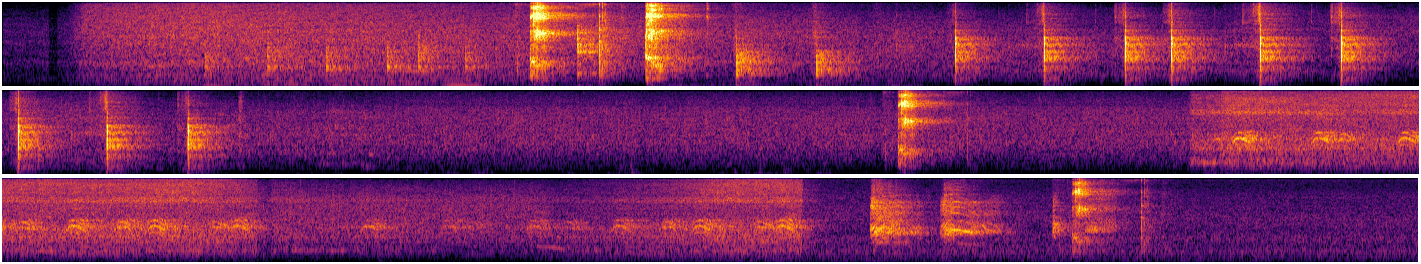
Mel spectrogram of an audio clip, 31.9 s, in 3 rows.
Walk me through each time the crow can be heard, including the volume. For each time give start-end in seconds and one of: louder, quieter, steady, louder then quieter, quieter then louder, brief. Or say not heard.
19.5-29.6 quieter then louder.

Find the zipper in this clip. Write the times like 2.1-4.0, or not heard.
not heard.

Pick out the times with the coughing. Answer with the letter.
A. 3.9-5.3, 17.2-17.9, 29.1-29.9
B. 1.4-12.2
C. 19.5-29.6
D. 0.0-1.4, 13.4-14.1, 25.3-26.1
A.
